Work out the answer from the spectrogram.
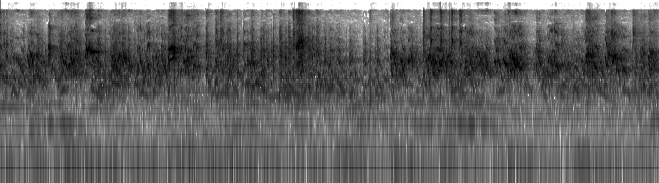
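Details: Budgerigars, Australian parrots, kept birds, giving dense overlapping chattering squawks and chirps, mostly high-pitched and continuous, with several birds calling at once.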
